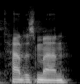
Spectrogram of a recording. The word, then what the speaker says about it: Talisman: A lot of the history of the game, but unfortunately since this gentleman is saying it, we now have to say it as Tanner's man.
